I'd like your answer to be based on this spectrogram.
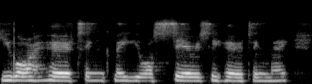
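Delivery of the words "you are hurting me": plain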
